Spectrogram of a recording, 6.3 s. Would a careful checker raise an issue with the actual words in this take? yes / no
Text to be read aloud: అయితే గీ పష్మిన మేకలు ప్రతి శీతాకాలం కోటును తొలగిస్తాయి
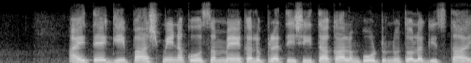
yes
